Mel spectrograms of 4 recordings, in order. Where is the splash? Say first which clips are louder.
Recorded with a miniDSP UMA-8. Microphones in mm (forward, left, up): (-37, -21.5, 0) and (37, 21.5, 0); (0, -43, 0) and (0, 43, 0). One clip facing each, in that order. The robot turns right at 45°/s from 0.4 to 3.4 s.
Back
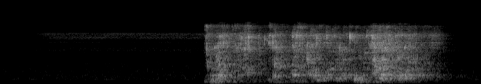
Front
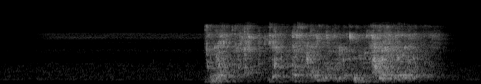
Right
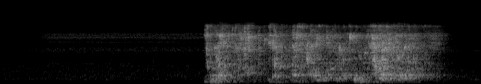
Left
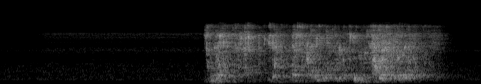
Even, right 1 dB; 50° right, 0.8 m; by 4.4 s 10° left, 0.8 m.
